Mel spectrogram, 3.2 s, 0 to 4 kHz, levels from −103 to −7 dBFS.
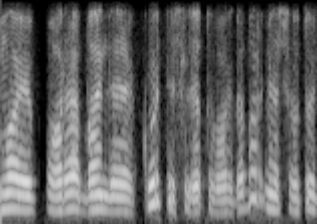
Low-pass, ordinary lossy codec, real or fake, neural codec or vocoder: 3.6 kHz; Opus, 24 kbps; real; none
